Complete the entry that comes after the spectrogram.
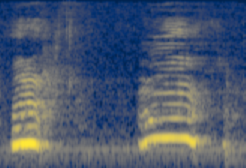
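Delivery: talking through a hot bite; gasping round scalding food; mouth full of hot food. Real, not acted. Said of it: "ağzım yandı".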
